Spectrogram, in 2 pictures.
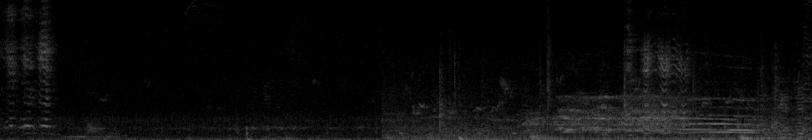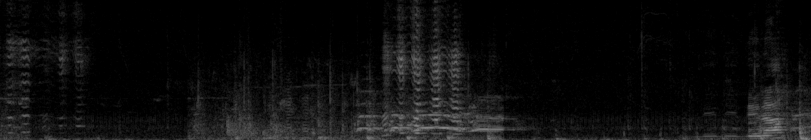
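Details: Goat that has just given birth to twins: several wavering, harmonic bleats in short bursts spread through the recording, overlapping with people talking close by and other farmyard noise.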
